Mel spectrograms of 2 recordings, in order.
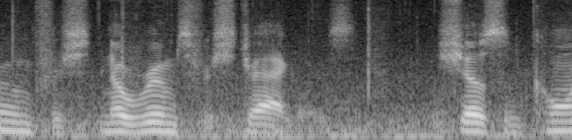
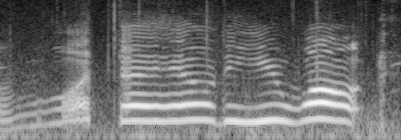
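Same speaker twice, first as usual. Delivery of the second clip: put-on very old man voice, higher and louder; 12 dB louder than usual. Retelling a movie scene, a hundred-year-old man answering the bell: imitating a hundred-year-old man. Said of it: "this, like, hundred-year-old man comes walking out".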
